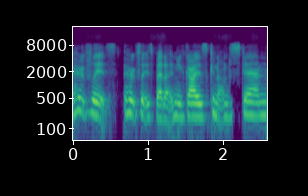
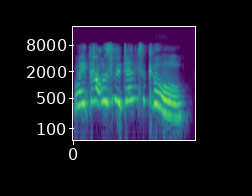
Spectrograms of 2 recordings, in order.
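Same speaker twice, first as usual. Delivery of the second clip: surprised; 10 semitones higher than usual. Real, not acted. Surprised reaction to own mimicry.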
